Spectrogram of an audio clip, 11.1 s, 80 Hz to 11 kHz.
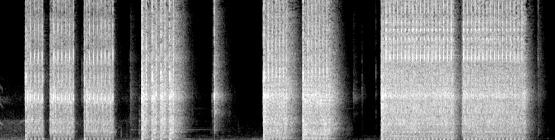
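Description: GBLS GDR-15 airsoft rifle firing full-auto in a series of rapid rattling bursts, some short and some long, loud and close with silent gaps between.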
